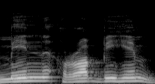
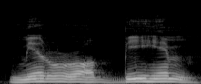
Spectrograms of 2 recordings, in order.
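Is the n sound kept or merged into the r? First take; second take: kept; merged. First: The n sound is clearly kept before r. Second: The n sound merges into a doubled r. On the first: The speaker calls it wrong. "not min rabbihim" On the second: The speaker calls it right. "That noon you assimilate here with this ra"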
